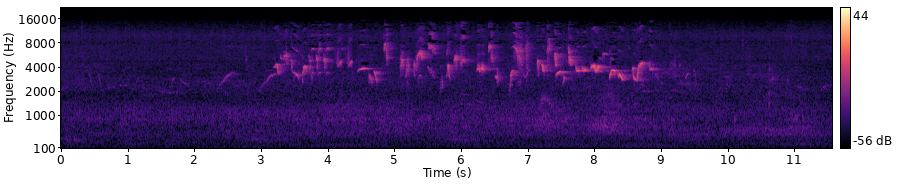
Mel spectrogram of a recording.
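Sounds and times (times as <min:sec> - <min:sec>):
constant background hiss: 0:00.0 - 0:11.5
blackcap singing a rich rapid warble: 0:02.4 - 0:09.5.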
